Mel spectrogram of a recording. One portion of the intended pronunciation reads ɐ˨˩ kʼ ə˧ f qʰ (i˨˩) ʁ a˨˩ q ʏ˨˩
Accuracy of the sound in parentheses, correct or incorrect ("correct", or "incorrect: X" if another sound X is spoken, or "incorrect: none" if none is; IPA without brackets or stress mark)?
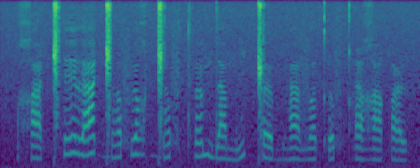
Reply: correct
